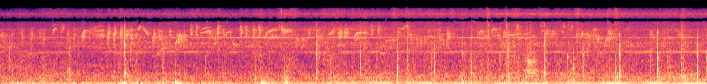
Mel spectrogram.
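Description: Small birds chirping and twittering in quick, high bursts over a low steady background rumble, with scattered sharp taps.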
